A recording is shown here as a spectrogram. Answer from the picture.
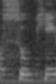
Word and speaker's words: suki: it's not it was now suki would be ski i was right why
